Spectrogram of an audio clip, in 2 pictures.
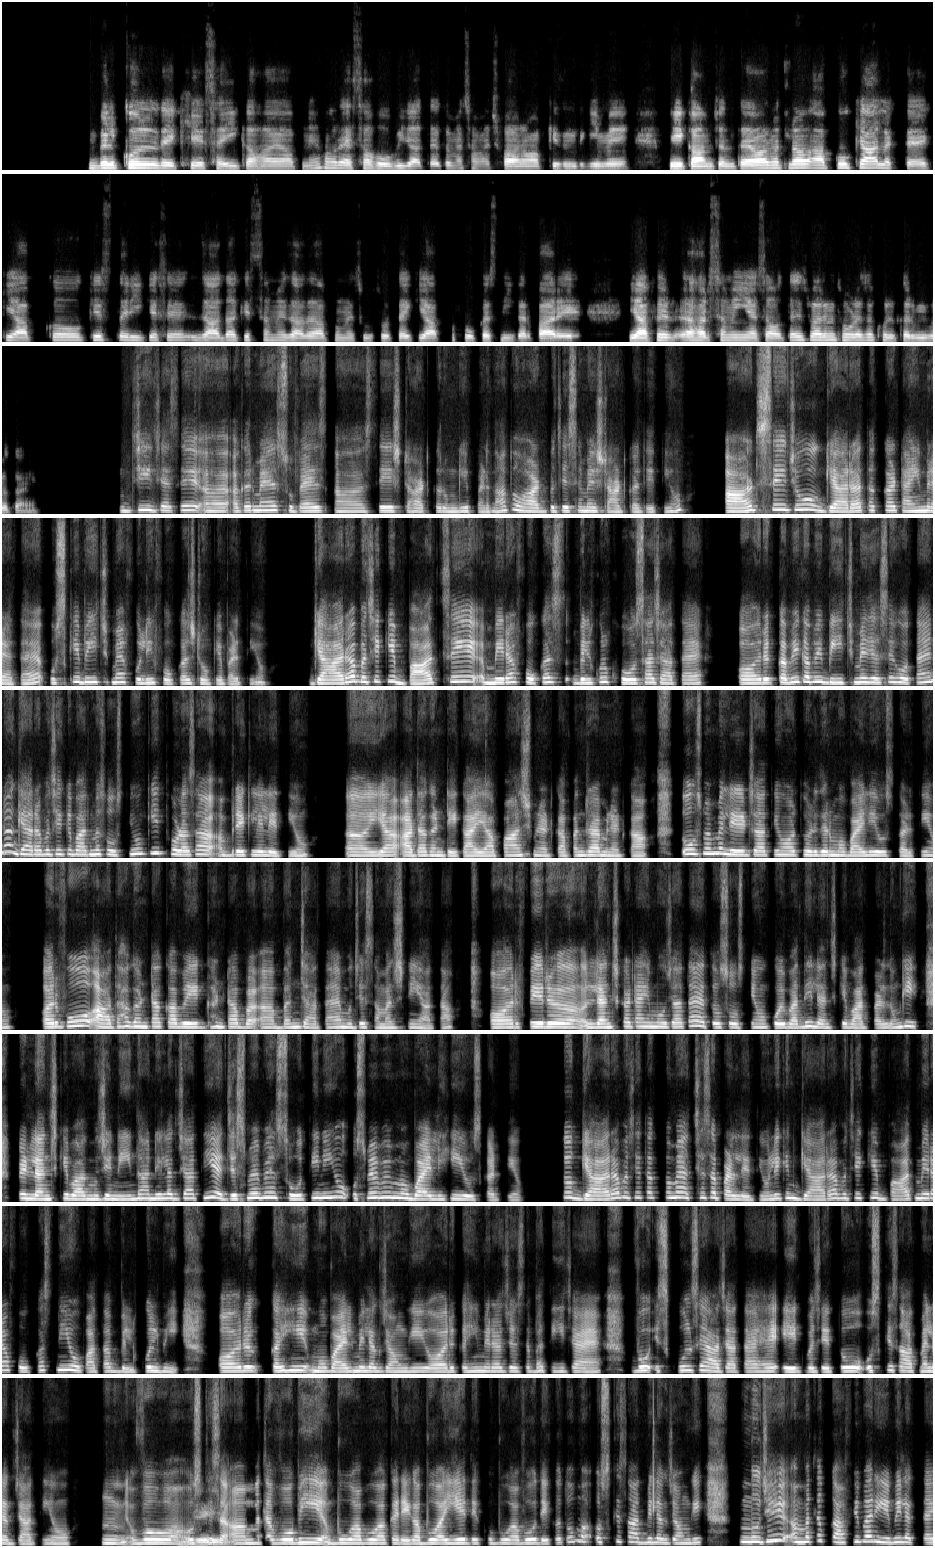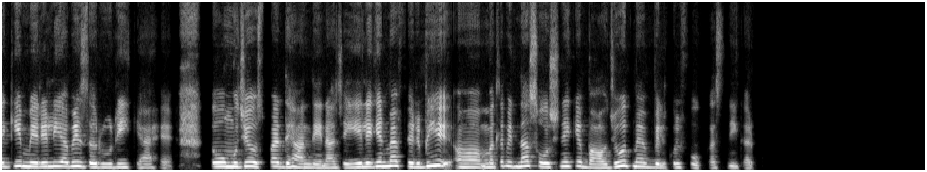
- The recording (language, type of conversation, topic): Hindi, advice, मानसिक धुंधलापन और फोकस की कमी
- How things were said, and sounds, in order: in English: "फ़ोकस"; in English: "स्टार्ट"; in English: "स्टार्ट"; in English: "टाइम"; in English: "फुली फ़ोकस्ड"; in English: "फ़ोकस"; in English: "ब्रेक"; in English: "यूज़"; in English: "लंच"; in English: "टाइम"; in English: "लंच"; in English: "लंच"; in English: "यूज़"; in English: "फ़ोकस"; in English: "फ़ोकस"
